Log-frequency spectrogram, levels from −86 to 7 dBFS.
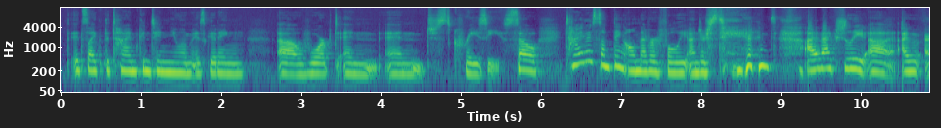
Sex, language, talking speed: female, English, 145 wpm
